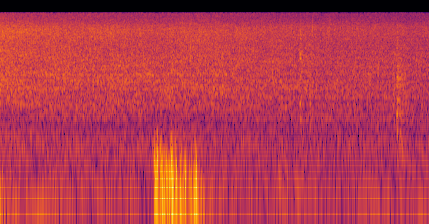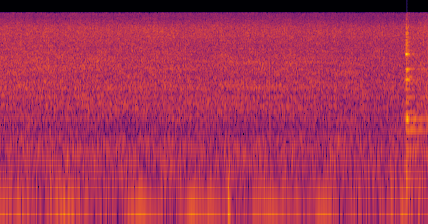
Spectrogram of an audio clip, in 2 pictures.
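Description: Sliced bitter gourd sizzling in oil in a kadai, a steady hiss of the poriyal drying down on high flame with its oil separated out. A spatula stirs and scrapes the pan at the start and again about two seconds in, with a sharp click near the end.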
